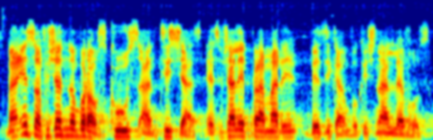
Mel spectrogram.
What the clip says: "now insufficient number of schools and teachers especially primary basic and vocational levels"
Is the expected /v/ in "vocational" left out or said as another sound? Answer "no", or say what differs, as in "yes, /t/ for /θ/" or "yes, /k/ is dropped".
no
